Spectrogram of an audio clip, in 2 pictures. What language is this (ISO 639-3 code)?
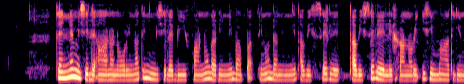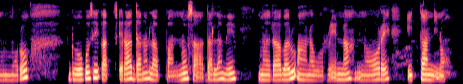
sid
